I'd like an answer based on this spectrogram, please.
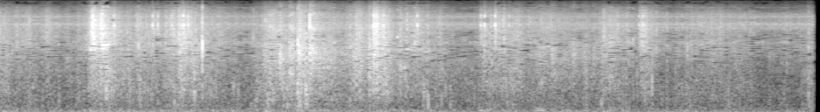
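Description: Feral hogs running and scrambling inside a corral trap, picked up by the trap camera's microphone: a string of short, rough bursts of noise about once a second, fading and spacing out toward the end.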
